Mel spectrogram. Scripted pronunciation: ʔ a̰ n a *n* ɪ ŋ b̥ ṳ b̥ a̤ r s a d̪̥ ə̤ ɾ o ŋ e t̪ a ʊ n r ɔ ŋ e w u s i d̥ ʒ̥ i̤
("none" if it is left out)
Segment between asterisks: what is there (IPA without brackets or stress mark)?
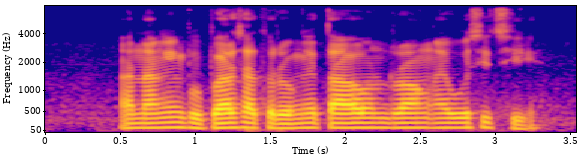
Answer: ŋ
